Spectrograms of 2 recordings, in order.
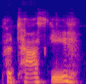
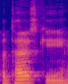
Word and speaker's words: Petoskey: uh so welcome sam hello hello did i pronounce that correctly is it petoskey yeah oh okay when i first went back here i called it patosky and everybody made fun of me oh no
